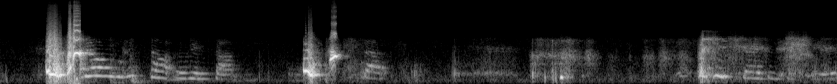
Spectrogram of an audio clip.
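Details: A dog kept indoors in a home barks in response to a person's odd vocal noises; loud sharp barks near the start and again around three seconds, followed by softer whines and the person's strange sounds.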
